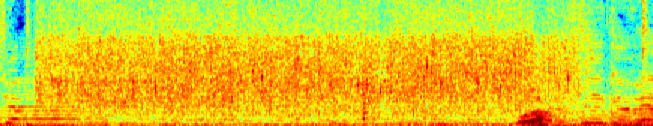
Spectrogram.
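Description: Pork belly sizzling as it fries in a pan, a steady hiss. A brief rising tone cuts in near the end.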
